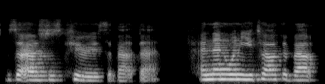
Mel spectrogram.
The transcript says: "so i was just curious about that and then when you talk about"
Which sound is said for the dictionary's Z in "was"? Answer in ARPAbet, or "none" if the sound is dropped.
Z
